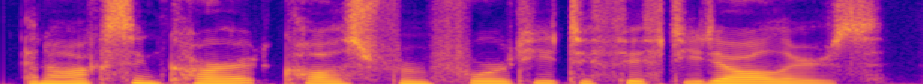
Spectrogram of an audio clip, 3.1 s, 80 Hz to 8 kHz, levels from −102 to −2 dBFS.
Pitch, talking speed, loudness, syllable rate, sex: 185 Hz, 195 wpm, -19 LUFS, 4.6 syllables/s, female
